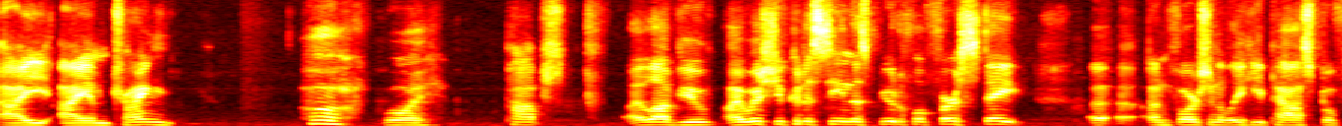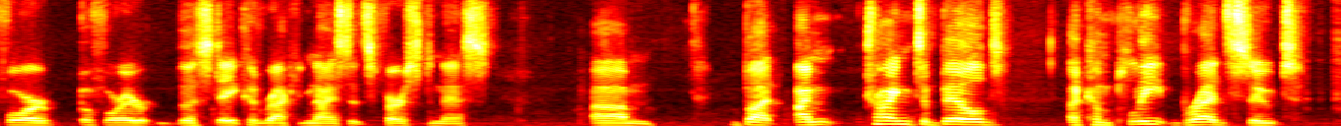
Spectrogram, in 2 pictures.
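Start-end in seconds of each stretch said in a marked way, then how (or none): 0.0-6.8 emotional, misty voice, a little choked up. Dedicating a project to a late baker father, getting a little emotional. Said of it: "and so I get a little emotional".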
